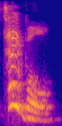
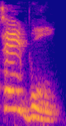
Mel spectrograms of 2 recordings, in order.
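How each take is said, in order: First: The stress is on the first syllable. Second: The stress is on the second syllable. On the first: The speaker calls it right. "it's table" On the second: The speaker calls it wrong. "So it's not table"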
